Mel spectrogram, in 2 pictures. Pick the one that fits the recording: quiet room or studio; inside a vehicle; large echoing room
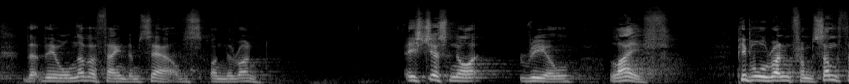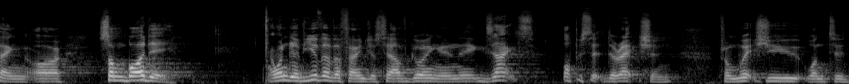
large echoing room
